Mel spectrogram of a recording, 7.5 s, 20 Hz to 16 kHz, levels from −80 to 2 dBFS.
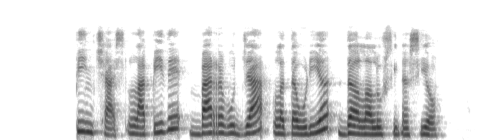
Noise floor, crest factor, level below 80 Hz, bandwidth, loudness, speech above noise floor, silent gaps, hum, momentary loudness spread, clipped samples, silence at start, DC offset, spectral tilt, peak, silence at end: -86 dBFS; 18 dB; -64 dBFS; 7.8 kHz; -21 LUFS; 65 dB; none; none; 8 LU; under 0.1%; 1.15 s; under 0.1%; -6 dB/octave; -4 dBFS; 0.9 s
